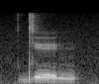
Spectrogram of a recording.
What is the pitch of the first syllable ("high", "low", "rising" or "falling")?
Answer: falling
